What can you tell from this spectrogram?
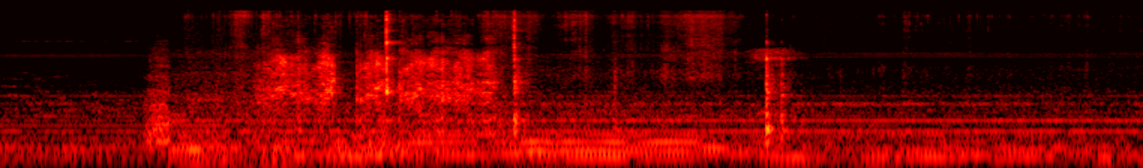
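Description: A spoon stirring a wet mixture in a bowl, scraping and clinking against its side, with a few sharp knocks. The stirring starts about a second in and dies down after about five seconds.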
